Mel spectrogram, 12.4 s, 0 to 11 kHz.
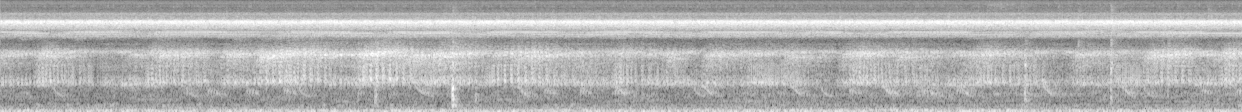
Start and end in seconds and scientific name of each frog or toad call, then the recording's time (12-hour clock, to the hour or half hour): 0.0	12.4	Boana albopunctata
2.0	3.1	Boana lundii
5.4	6.3	Boana lundii
8.4	9.8	Boana lundii
8:30pm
